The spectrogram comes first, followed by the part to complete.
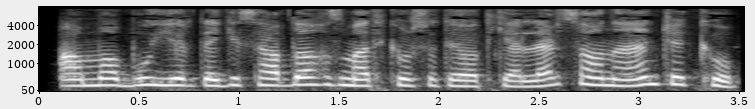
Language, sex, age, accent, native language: Uzbek, female, 19-29, Andijon, Uzbek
